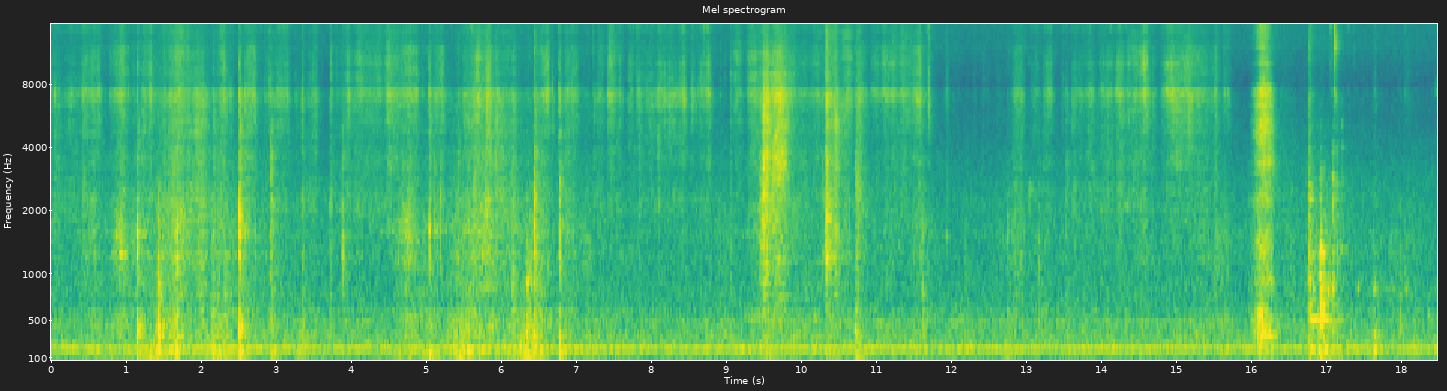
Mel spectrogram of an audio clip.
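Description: Near silence: quiet room tone with a faint steady hum and scattered soft clicks and rustles of small objects being handled, a few a little louder about two seconds in and near the end.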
